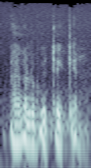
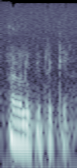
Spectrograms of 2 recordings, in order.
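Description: Both takes have the same delivery.

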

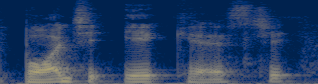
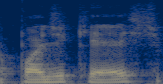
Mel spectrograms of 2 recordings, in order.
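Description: First: "pod e cast" split into three slow parts, pod, e, cast; split into syllables. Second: Said in the usual way. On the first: Shown as a demonstration.

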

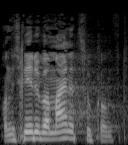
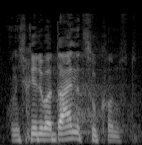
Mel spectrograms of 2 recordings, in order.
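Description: First: Meine stressed with a falling tune. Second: Deine stressed with a falling tune. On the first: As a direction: lean on meine. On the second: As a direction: turn it to them, lean on deine. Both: Shown as a demonstration.

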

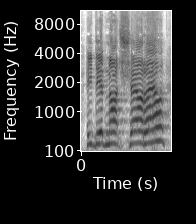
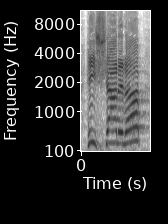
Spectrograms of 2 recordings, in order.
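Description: First: "out" stressed as the word being denied. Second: "up" hit hard as the correction; emphatic preaching with "up" punched; stress on up. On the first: Preacher ruling out a wrong reading, stress on "out". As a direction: lean firmly on "out" to reject it. Corrects out to shouted up. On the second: Preacher giving the right reading to the congregation, stress on "up". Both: Shown as a demonstration.

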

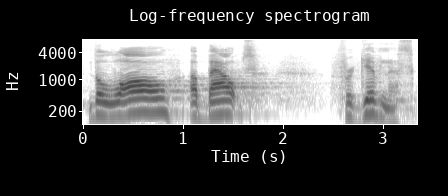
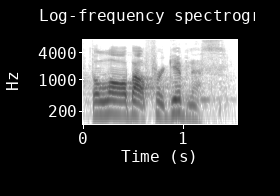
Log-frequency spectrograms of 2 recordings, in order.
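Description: First: Solemn emphatic restatement; slow, weighty repeat. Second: Said in the usual way. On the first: Shown as a demonstration.

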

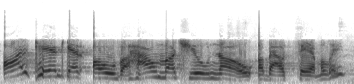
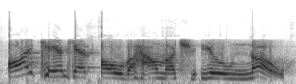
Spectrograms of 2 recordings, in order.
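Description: First: Said in the usual way. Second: Whispered, awed repeat; whispering the praise in awe. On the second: Real, not acted. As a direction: drop to a breathless whisper of amazement. Caller repeats praise, now whispered.

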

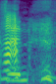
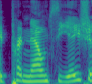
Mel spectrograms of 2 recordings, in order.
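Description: First: "pronunciation" said as pro-NUN-see-ay-shun, laughing; corrected pronunciation. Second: "pronunciation" said as pro-NOUN-see-ay-shun; mocked mispronunciation. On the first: Shown as a demonstration. Correcting a friend through laughter, "pronunciation" said with NUN. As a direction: say "pronunciation" with NUN in the second syllable. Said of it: "instead of pronunciation". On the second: Objecting to a friend's word, "pronunciation" mispronounced with NOUN. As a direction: put a "noun" inside "pronunciation". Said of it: "I don't like when you say pronunciation".

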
